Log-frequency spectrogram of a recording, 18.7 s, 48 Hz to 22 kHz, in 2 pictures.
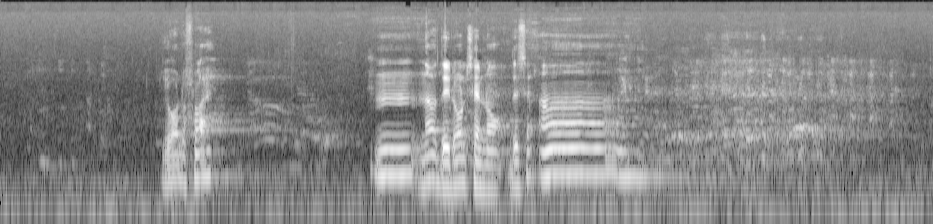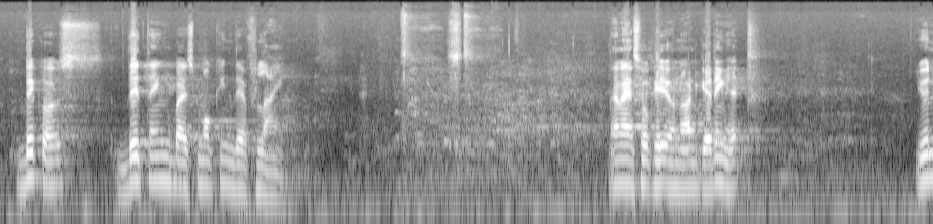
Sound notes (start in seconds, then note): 9.1 laughter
